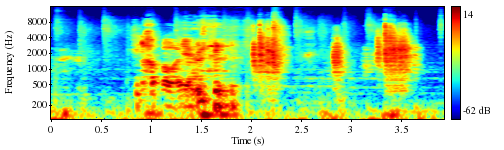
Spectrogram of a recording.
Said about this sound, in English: Oh, man. That's a lot of dice.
